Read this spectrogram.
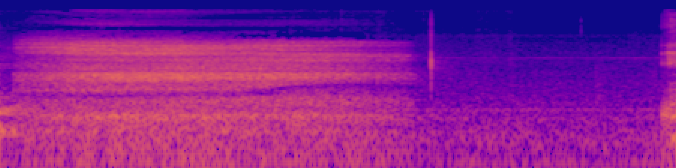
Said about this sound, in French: Je fais beaucoup de bruit avec ma respiration afin de vous décomplexer complètement sur vos impulsions, sur votre mouvement et rythme respiratoire.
